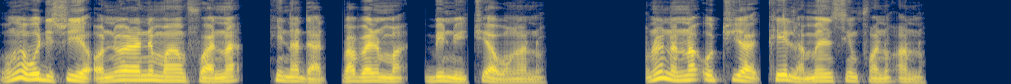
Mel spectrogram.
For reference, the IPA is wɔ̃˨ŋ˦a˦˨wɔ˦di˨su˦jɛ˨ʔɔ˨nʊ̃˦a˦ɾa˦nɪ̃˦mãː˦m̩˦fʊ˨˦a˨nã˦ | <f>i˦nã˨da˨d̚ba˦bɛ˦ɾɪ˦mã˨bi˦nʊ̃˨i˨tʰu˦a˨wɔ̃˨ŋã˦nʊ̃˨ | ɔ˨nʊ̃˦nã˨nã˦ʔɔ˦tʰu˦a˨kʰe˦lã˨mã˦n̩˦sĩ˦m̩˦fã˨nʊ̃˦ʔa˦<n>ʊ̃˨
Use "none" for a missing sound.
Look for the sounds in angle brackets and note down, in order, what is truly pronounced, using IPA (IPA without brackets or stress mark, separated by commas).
h, n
